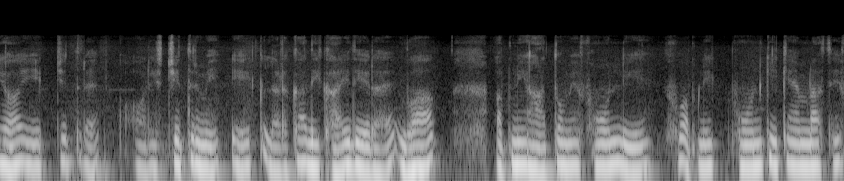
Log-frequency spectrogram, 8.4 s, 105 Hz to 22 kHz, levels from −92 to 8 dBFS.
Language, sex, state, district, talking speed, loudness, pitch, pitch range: Hindi, male, Uttarakhand, Tehri Garhwal, 185 wpm, -16 LUFS, 155 Hz, 150-165 Hz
